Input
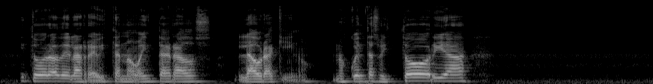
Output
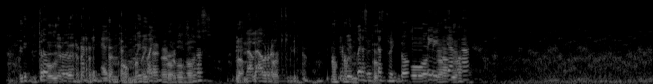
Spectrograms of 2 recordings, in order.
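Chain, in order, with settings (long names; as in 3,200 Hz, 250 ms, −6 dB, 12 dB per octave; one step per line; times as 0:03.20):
brickwall limiter −21 dBFS, peak gain reduction 6.5 dB
granular cloud, pitch spread up and down by 7 semitones
multiband upward and downward compressor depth 70%
level −6 dB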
